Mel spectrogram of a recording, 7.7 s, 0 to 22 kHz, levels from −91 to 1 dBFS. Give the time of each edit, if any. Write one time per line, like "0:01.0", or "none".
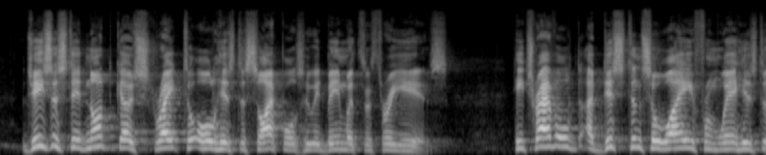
none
